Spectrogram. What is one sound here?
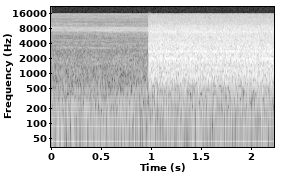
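Computer fans roar with a loud, steady rushing hiss.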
